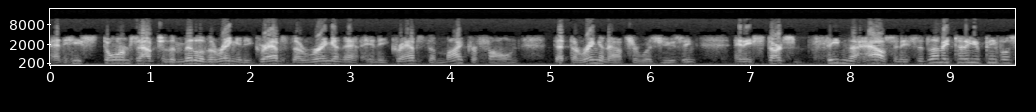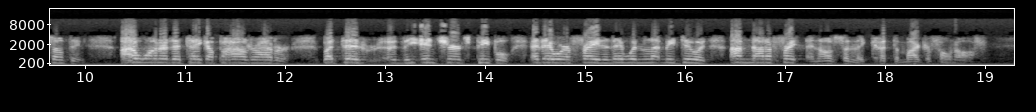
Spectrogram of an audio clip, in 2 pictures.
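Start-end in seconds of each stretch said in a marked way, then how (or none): 8.8-17.1 acted, freaking furious, pitched-up rant. Retell how he grabbed the ring announcer's microphone and addressed the house, acting out someone furious. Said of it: "Jim Carrey was freaking furious".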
